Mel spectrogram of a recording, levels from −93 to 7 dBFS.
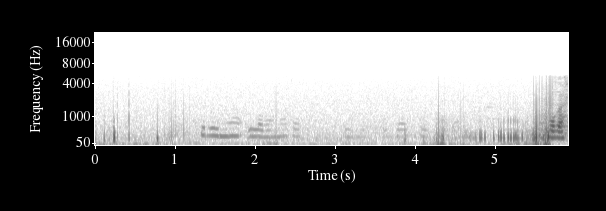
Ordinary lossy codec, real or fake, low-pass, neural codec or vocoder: none; fake; 5.4 kHz; vocoder, 44.1 kHz, 128 mel bands every 512 samples, BigVGAN v2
